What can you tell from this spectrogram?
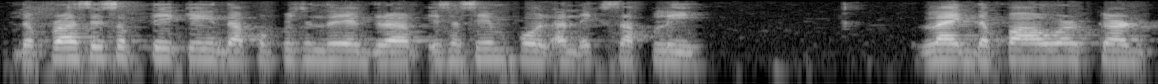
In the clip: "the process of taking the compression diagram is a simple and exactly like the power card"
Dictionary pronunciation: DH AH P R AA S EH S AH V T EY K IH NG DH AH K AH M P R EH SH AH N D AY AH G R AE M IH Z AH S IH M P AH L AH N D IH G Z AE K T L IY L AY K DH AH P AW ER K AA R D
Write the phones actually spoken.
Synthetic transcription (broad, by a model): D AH P R AA S EH S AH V T EY K IH NG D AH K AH P EH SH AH N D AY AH G R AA M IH S AH S IH M P AH L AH N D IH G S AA K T L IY L AY K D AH P AW ER K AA R D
